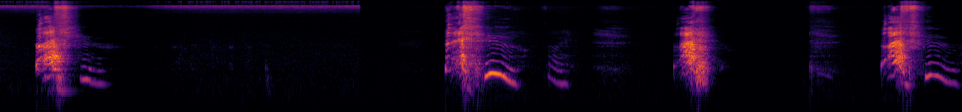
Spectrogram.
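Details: Four loud, separate voiced "achoo" sneezes, each with a falling vocal tail, in a quiet room; from a sneezing compilation.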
